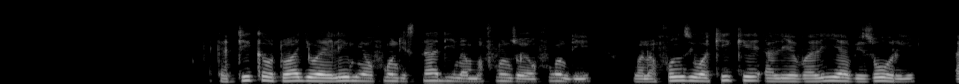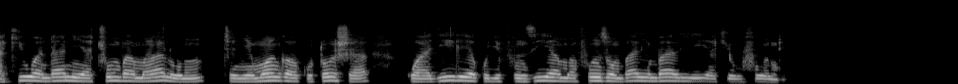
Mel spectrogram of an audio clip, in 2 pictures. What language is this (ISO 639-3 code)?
swa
